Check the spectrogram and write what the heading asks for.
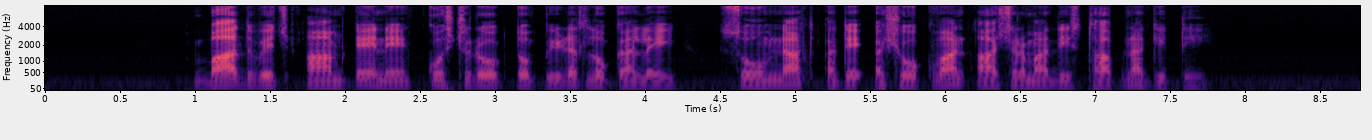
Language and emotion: Punjabi, neutral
